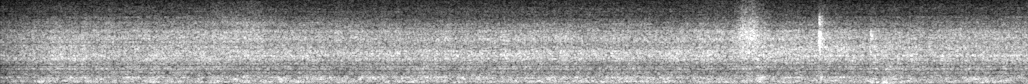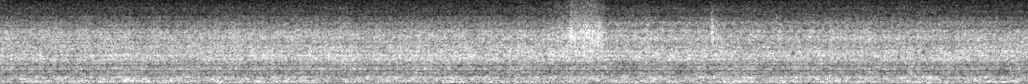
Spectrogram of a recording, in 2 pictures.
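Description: Faint steady hiss of room tone, with two faint ticks about four and eight seconds in.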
